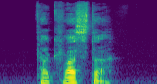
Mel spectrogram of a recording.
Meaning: 1. comparative degree of verquast 2. inflection of verquast: strong/mixed nominative masculine singular 3. inflection of verquast: strong genitive/dative feminine singular
- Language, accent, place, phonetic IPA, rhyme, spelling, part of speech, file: German, Germany, Berlin, [fɛɐ̯ˈkvaːstɐ], -aːstɐ, verquaster, adjective, De-verquaster.ogg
